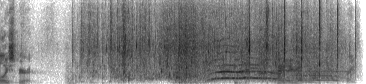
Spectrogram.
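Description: Water splashes and sloshes as a person is dipped under and lifted out.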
